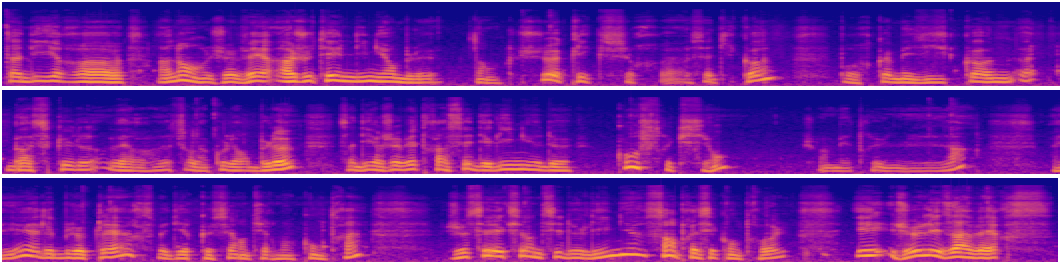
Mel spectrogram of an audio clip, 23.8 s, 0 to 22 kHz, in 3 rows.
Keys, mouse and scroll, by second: 3.8 click, 9.3 click, 12.6 click, 14.8 click, 16.4 right click, 19.6 click, 21.2 click, 23.1 click.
